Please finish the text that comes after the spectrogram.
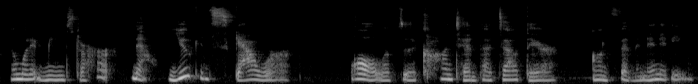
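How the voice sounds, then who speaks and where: Female relationship podcaster, very breathy and husky with a soft mellow tone, informal, playful, direct address. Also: medium pitch. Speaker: podcast host and relationship coach. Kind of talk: casual chatty solo podcast monologue.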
